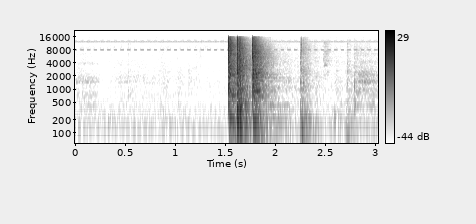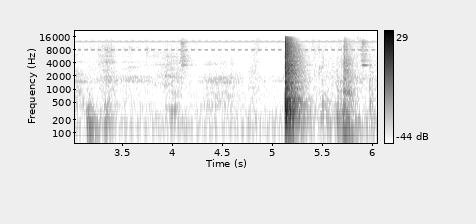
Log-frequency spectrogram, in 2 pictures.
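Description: Plastic TV remote thrown into a running fan and clattering off hard surfaces: a loud clattering impact about a second and a half in, a few lighter knocks after it, then a second loud crack near the end.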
